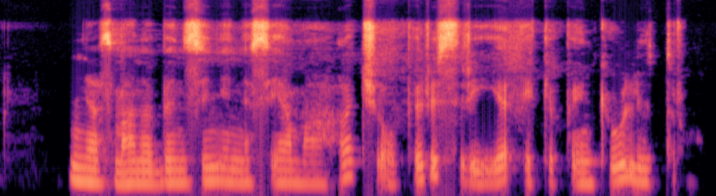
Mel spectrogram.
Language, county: Lithuanian, Vilnius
